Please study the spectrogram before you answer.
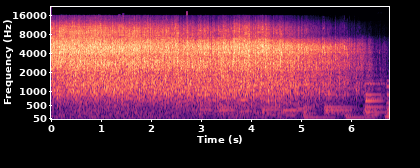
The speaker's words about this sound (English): Say, fellas, let's kick up a light spring shower, shall we?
